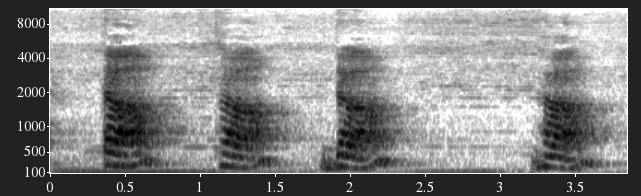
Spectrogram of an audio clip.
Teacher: ನಾಲಿಗೆಯ ತುದಿ ನಿಮ್ಮ ಹಲ್ಲಿನ ಹಿಂಭಾಗಕ್ಕೆ ಮೇಲ್ದಂತದ ಪಂಕ್ತಿಯ ಹಿಂಭಾಗಕ್ಕೆ ತೆಗೆಯುತ್ತೆ ಹಾಗಾಗಿ ಇವುಗಳನ್ನ ದಂತ್ಯ ಅಂತ ಕರೀತೀವಿ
